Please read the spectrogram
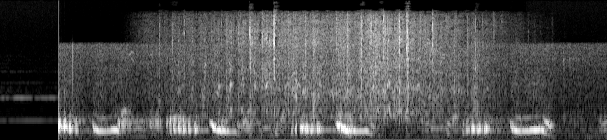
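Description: Pigeons cooing: a run of short, low, repeated calls that starts abruptly about half a second in, over a light hiss. Just before it, faint held notes of music end.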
